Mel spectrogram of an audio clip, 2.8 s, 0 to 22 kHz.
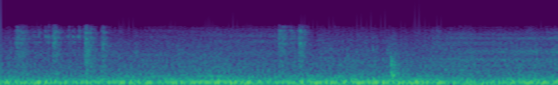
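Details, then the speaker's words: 1966 Ford Mustang, engine cold, ignition on: steady low whirr with faint creaks as the heater ventilation blower runs; works properly. "ventilation fonctionne on entend les voyant l'ampèm fonctionne la pression d'huile fonctionne"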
